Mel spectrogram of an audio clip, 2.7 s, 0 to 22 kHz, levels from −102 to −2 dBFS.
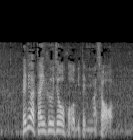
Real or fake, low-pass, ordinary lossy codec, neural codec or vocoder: fake; 7.2 kHz; MP3, 32 kbps; vocoder, 22.05 kHz, 80 mel bands, HiFi-GAN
